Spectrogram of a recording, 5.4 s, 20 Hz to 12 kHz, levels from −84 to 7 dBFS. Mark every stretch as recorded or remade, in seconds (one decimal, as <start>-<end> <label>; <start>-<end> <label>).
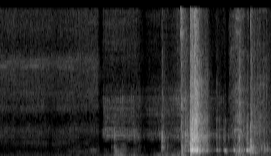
0.0-5.4 recorded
